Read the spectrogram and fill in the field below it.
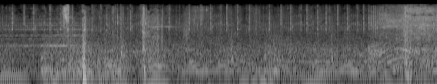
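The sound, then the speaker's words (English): A chainsaw runs loudly and steadily throughout, its motor revving up and down, with a few sharp whooshing swipes and impacts as it is swung at a person's head. No one speaks. “As he swipes his chainsaw at her head, she ducks and rolls past him, seizes the knife, and slashes his thigh.”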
